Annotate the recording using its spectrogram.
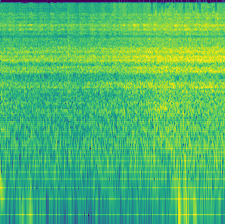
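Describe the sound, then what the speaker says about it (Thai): Mae Sa waterfall in Chiang Mai, Thailand, a steady broadband rush of falling water, constant and fairly loud, with a few faint low thumps. "ที่น้ำตกแม่สา จังหวัดเชียงใหม่ นู่นครับนู่นครับนู่นครับน้ำตกครับผม"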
